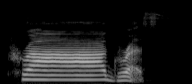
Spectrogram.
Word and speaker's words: progress: Object, conflict, contract, Oz and father, contract, and progress. Progress. In American English, it's pronounced with the open as in father.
